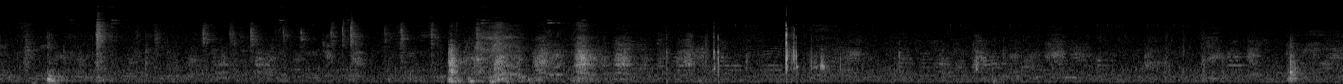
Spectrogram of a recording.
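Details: On a Sunday morning a Husky moves about and rustles. Bursts of shuffling and tapping come irregularly, and a denser cluster of noise arrives midway. Soft whining is mixed in over a quiet indoor hum.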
